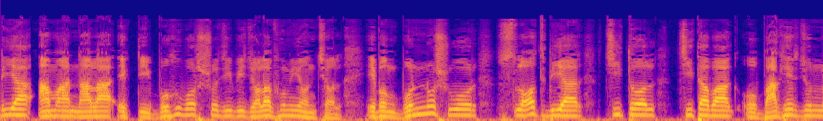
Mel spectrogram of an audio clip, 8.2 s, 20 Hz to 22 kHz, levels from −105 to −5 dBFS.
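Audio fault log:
throughout, AAC compression: speech sounds dull and smeared with fizzy sibilants, likely from AAC-LC at a low bitrate near 32 kbps; the spectrogram shows a hard ceiling at 13.9 kHz.
1.17 s, pre-echo: between "আমা নালা" and "একটি বহুবর্ষজীবী জলাভূমি অঞ্চল", block quantisation noise spreads about 15 ms ahead of an attack, appearing as short hiss before the waveform's onset.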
